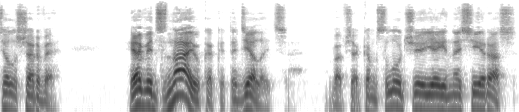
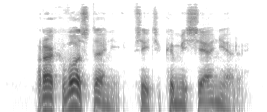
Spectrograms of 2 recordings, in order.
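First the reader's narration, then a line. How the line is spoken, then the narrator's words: Grumbling. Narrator (Russian): ворчал Логар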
